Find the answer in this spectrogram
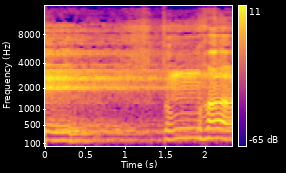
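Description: A man's voice chanting a naat: a long held note that dips and fades over the first second and a half, then a new phrase starts with sliding, ornamented pitch.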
